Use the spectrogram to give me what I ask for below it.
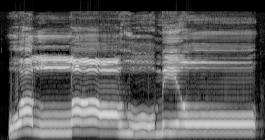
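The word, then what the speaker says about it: وَاللَّهُ: দিয়ে উচ্চারণ করতে হবে ওয়াল্লাহু এই লামকে ল অর্থাৎ মোটা ভাবে পড়তে হবে কারণ আল্লাহ শব্দের আগের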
